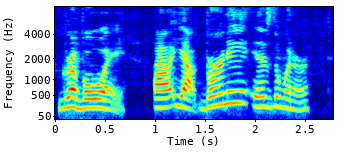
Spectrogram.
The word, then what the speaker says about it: Gravois: Let's say Gravois. Gravois. Yeah, Bernie is the winner. How do you mispronounce?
